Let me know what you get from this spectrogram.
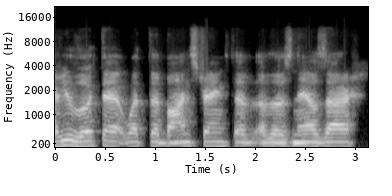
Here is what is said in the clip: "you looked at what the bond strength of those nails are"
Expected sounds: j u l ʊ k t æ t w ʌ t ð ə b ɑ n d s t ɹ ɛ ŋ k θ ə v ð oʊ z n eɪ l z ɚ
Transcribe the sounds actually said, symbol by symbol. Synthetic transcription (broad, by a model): j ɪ l ʊ k t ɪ t w ʌ t ð ə b ɑ n d s t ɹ ɛ ŋ k θ ə v ð oʊ z n eɪ l z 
